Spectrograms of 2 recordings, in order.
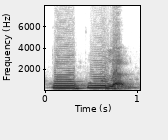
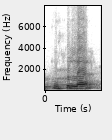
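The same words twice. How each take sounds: First: পপুলার drawn out in three syllables. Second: Said in the usual way. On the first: Shown as a demonstration. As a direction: stretch পপুলার so each syllable is heard. (পপুলার শব্দটা syllable ভাগ করে টেনে বলা) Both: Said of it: "তিনটা syllable এখানে আছে".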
